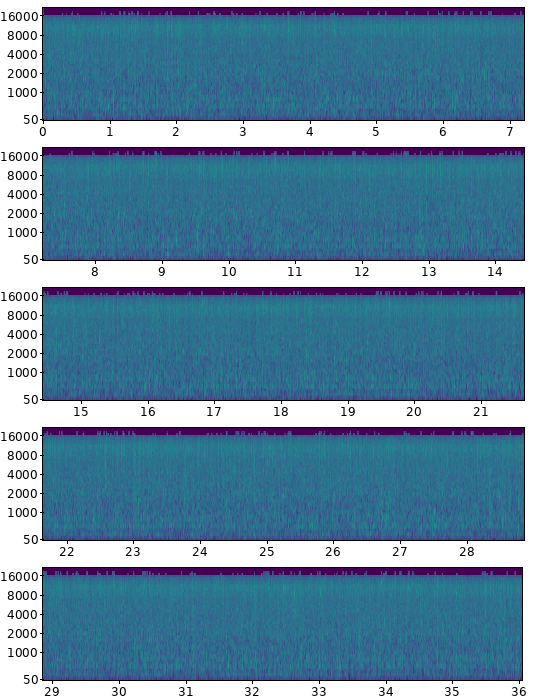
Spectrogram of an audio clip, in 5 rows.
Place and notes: Park Springs Park, Bentonville, Arkansas, USA - Park Springs Park Spring
Park Springs Park spring
23 April 2022, ~14:00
